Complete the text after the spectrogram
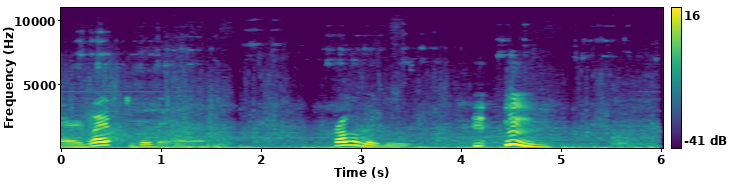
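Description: A young woman makes drawn-out, wavering vocal sounds close to a microphone.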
